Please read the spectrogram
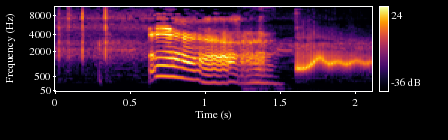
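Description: Comic cartoon sound effects: a boing-like pitched glide that falls in pitch with a wobble, followed by a long whistling tone that rises and then slowly sinks, over a light music backing.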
